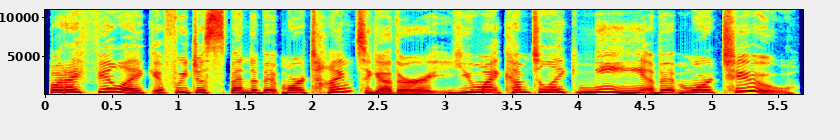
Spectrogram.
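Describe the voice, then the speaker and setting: Earnest, high-pitched anime swordswoman girl. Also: expressive, moderate pace, no echo, studio quality. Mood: coy, questioning. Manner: formal, archaic, polite diction with dramatic flourishes. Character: earnest, lovestruck, naive teenage girl swordswoman. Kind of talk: anime video game voice acting.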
